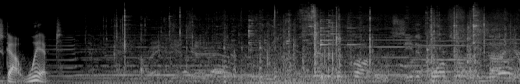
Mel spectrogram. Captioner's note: chatter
